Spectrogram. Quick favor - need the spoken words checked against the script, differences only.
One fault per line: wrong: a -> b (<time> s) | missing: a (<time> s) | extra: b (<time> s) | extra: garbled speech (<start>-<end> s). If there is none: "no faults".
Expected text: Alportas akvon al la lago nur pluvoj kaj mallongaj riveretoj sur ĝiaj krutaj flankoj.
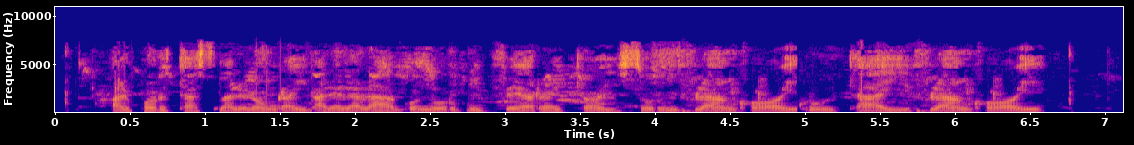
wrong: akvon -> mallongaj (1.1 s)
missing: pluvoj kaj mallongaj (2.7 s)
wrong: ĝiaj -> flankoj (4.3 s)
